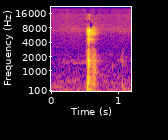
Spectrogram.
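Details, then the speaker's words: Hiccups from a baby, several in a row. "yeah that was another hiccup you could just stop them now"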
